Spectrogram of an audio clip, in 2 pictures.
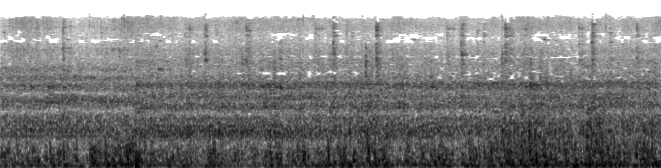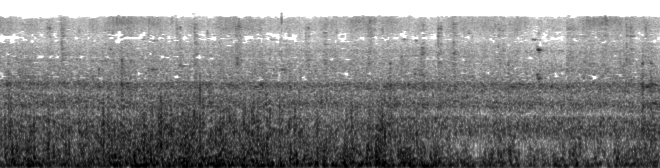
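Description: A hay baler clatters and thumps as it presses bales.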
